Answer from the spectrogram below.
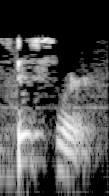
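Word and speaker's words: Buesseler: Did Buessler, by the way, is it Buessler? – It's Bissler. – It's Bissler. Okay, I've been mispronouncing it all the time.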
